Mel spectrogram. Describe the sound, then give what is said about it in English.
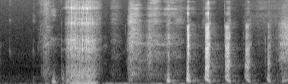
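A person fakes a snore: one loud, rasping snort followed by a quick run of short, rhythmic nasal puffs and snuffles. “I just snore very alertly.”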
